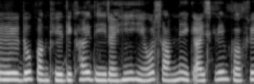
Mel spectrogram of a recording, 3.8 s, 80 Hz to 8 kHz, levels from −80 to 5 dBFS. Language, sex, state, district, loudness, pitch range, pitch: Hindi, female, Chandigarh, Chandigarh, -14 LUFS, 215-245 Hz, 230 Hz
